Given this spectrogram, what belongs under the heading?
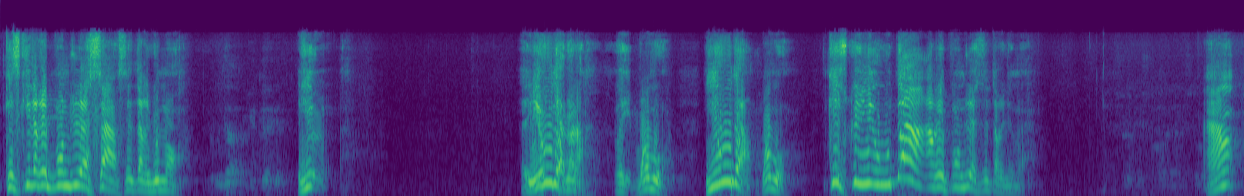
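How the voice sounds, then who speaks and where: A middle-aged male rabbi giving a lively Torah class, questioning his students and acting out biblical dialogue. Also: high voice, unhurried, long pauses. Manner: animated, questioning the audience, acts out biblical dialogue.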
